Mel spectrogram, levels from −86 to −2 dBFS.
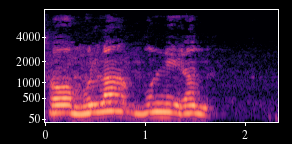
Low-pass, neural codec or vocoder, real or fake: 7.2 kHz; none; real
